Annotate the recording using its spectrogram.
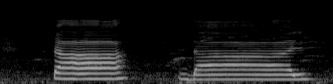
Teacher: ज़बान की नोक जब सनाया उलिया की जड़ से लगेगी तो ता भी अदा हो रहा था और दाल भी अदा होगा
